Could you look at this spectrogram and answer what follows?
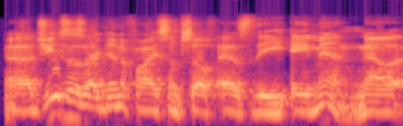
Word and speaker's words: Amen: identifies himself as the Amen now Amen is actually from a Hebrew word that's originally pronounced I mean and it's the word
